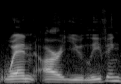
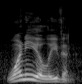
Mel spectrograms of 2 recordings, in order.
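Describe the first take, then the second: First: It is said slowly and carefully. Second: It is said quickly and compressed. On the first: "the slow, careful version"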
